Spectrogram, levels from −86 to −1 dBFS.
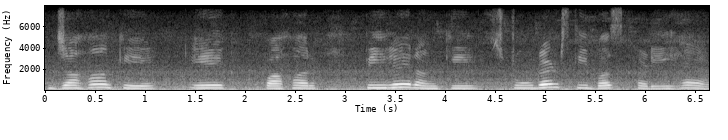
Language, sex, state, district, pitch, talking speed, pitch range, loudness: Hindi, female, Punjab, Fazilka, 245 Hz, 110 wpm, 225-260 Hz, -17 LUFS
